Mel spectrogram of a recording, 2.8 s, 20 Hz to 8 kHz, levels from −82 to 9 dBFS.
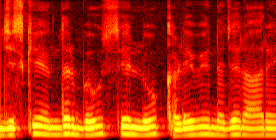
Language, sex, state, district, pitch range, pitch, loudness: Hindi, male, Rajasthan, Jaipur, 140-155 Hz, 145 Hz, -14 LUFS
